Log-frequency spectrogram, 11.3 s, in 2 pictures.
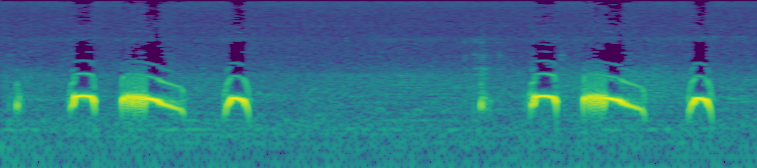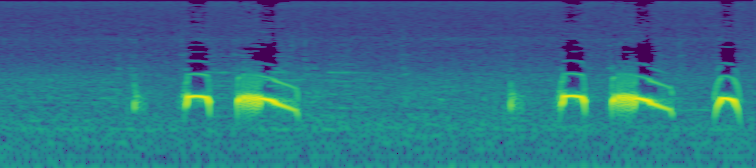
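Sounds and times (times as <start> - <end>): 
spotted dove cooing: 0.0 - 2.0, 3.6 - 5.4, 7.0 - 8.0, 9.5 - 11.3.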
